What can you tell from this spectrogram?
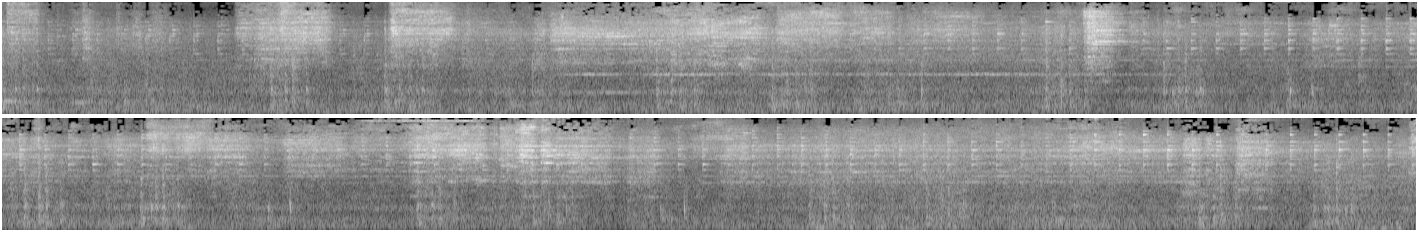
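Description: Freight train of autorack car carriers rolling past at a level crossing: a steady rumble and clatter of steel wheels over the rails. A thin, steady wheel squeal holds from about six to twelve seconds in.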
